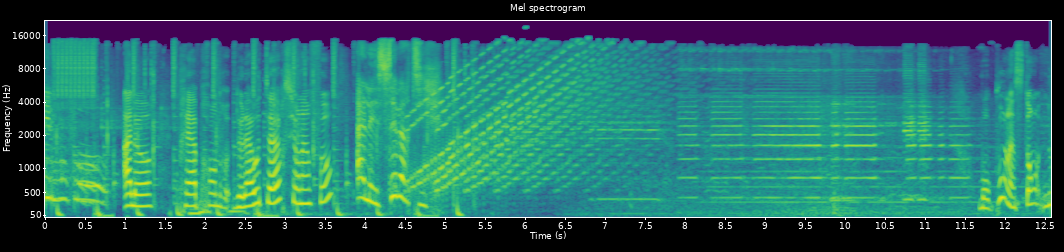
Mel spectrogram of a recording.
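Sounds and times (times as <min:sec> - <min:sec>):
speech: 0:01.0 - 0:05.2, 0:11.7 - 0:12.5
many car horns honking in traffic: 0:07.9 - 0:11.8.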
